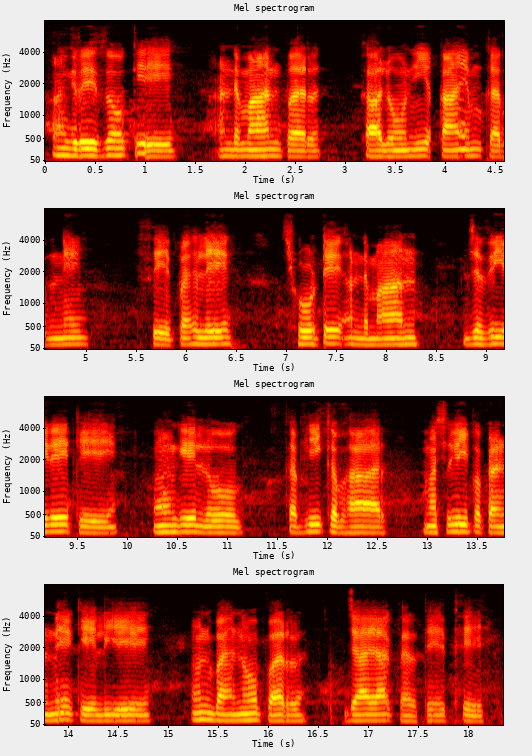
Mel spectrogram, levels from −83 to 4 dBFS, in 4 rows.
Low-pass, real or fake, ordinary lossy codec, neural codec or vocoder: 7.2 kHz; fake; none; codec, 16 kHz in and 24 kHz out, 1.1 kbps, FireRedTTS-2 codec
